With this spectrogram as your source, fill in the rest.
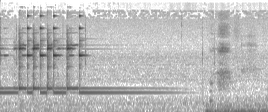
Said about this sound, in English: Whoever was ringing my doorbell was really, really persistent.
